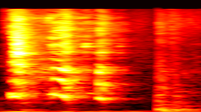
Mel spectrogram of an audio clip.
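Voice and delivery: short, high burst of laughter; real, spontaneous giggle after dropping things. Real, not acted. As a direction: laugh at your own clumsiness. Drops her products on camera.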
